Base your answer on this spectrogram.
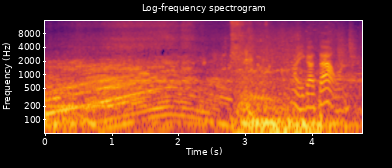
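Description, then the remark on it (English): A car engine revs and whines, then a sudden loud crash bursts in, followed by sharp squealing tires. The whole sequence is loud, with muffled voices mixed underneath. “there's a lot of crashes, just like John Wick, man”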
